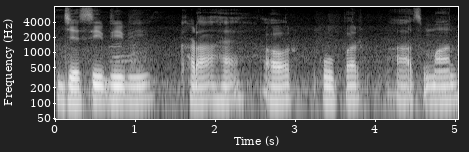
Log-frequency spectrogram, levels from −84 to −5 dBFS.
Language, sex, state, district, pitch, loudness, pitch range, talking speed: Hindi, male, Madhya Pradesh, Katni, 105 Hz, -20 LUFS, 100-110 Hz, 85 wpm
